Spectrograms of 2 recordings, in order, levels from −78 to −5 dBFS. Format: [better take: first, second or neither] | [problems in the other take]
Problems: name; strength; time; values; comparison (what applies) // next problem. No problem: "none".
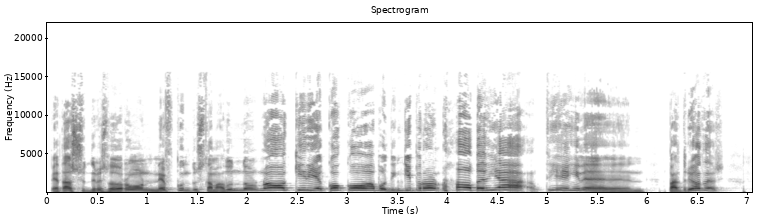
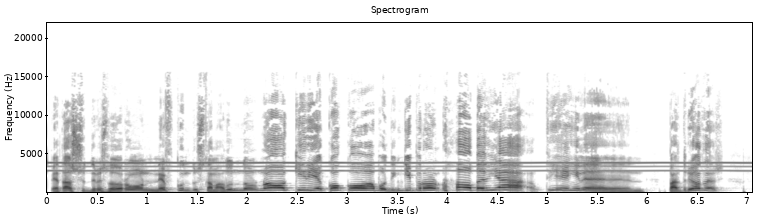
first | high-pitched whine; loud; throughout; 4 kHz, 7 dB below the speech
